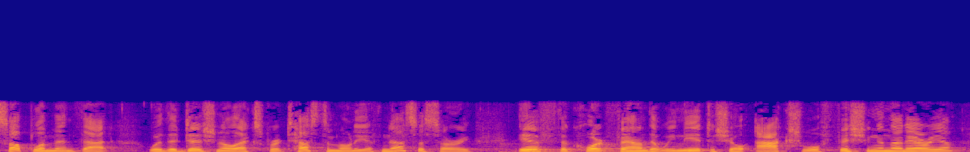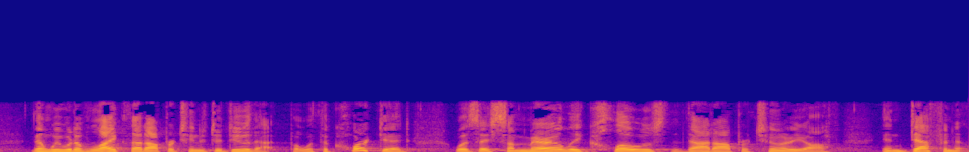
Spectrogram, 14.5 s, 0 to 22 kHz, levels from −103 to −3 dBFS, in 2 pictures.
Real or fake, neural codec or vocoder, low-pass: real; none; 7.2 kHz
